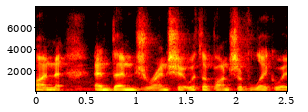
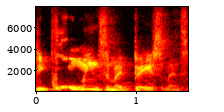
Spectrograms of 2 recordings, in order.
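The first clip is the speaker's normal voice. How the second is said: swooping pitch with heavy stress on "coins"; 4 semitones higher than usual. Quoting a stand-up bit the way the comedian says it: Dane Cook impression, stress on COINS. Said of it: "he puts a lot of emphasis on the word coins".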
